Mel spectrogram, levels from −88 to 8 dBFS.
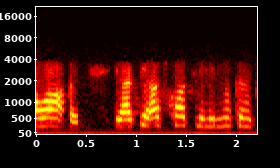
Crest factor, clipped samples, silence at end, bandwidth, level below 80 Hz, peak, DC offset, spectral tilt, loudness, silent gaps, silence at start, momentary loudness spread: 14 dB; under 0.1%; 0.05 s; 4 kHz; -54 dBFS; -4 dBFS; under 0.1%; -4.5 dB/octave; -18 LUFS; none; 0 s; 12 LU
